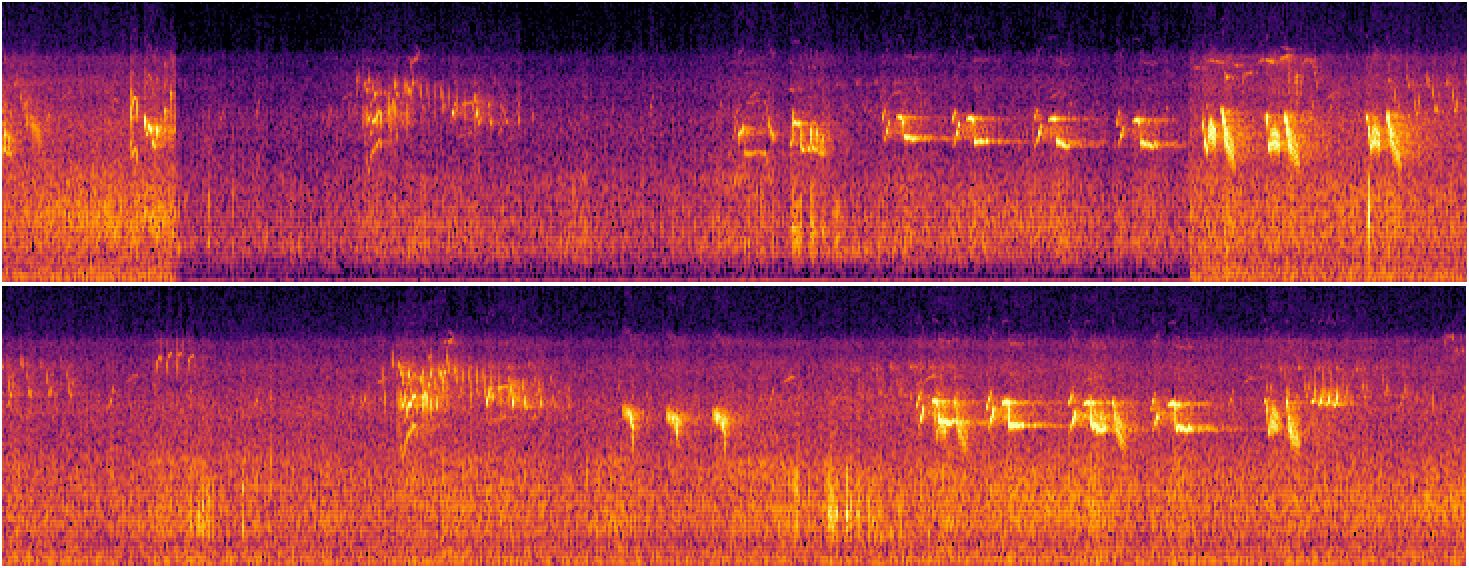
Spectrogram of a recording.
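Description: Faint songbirds singing and chirping: short, quickly repeated high phrases and trills from several birds, over a soft background hiss.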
